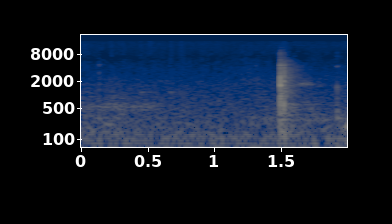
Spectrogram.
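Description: Quiet room tone, broken by a single sharp click about one and a half seconds in.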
